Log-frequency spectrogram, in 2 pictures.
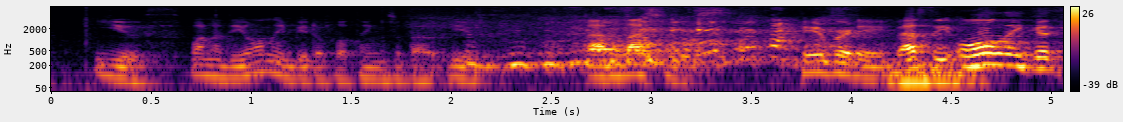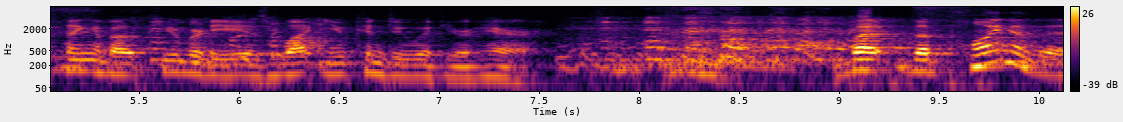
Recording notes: recorded in front of a small group in Toronto in 2015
